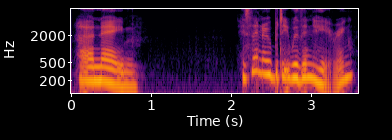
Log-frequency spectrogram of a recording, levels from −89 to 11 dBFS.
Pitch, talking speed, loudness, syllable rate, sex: 215 Hz, 100 wpm, -16 LUFS, 5.5 syllables/s, female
